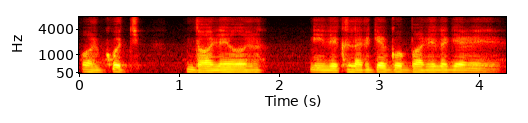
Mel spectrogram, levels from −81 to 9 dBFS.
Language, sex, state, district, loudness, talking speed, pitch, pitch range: Hindi, male, Uttar Pradesh, Saharanpur, -16 LUFS, 155 wpm, 100 Hz, 100-105 Hz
